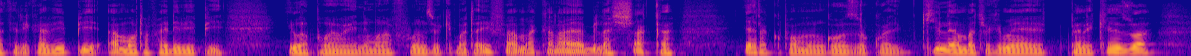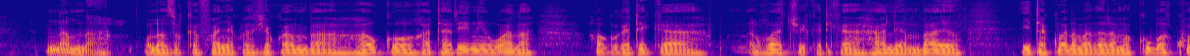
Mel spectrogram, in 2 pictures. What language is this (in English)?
Swahili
